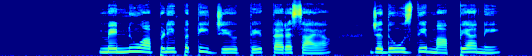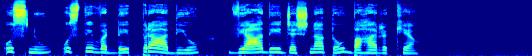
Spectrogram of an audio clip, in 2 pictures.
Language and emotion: Punjabi, sad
